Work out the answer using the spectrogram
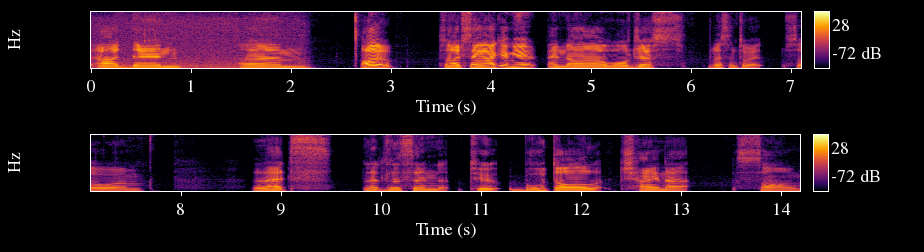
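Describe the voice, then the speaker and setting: A man's voice: medium pitch, takes it slowly, a bit bright, clear, resonant tone, dry recording, studio quality. A man hosting a live demo review stream, giving casual feedback in a loose, rambling way full of fillers and easy swearing. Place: home studio on a Discord call.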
